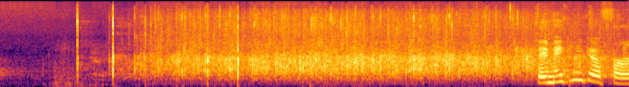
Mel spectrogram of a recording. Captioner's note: host and audience clapping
